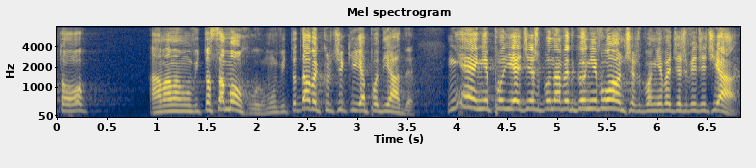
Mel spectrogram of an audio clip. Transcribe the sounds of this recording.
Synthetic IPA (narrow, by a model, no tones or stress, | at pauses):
t̪ɔ | amamamuvʲit̪ɔsamɔxut̪muvʲit̪ɔd̪avɛkkːɾut͡ɕɘkʲijapɔd̪jad̪ɛ̰ | ɲɛɲɛpɔd̪jɛd͡ʑɛʐbɔnavɛd̪ɡɔɲɛvwɔnt͡ʂɨʐbɔɲɛbɛɲd͡ʑɛʐvʲjed͡ʑet͡ɕja̰k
